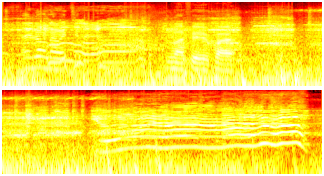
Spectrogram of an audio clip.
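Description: A man singing or vocalizing in long, wavering drawn-out notes inside a moving car's cabin, over a steady low rumble of engine and road noise.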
